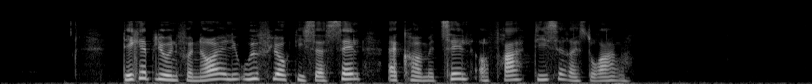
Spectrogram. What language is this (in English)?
Danish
